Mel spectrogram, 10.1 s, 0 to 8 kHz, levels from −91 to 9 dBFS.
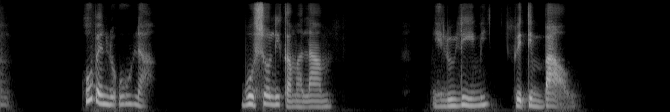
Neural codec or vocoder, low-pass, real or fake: codec, 16 kHz, about 1 kbps, DyCAST, with the encoder's durations; 7.2 kHz; fake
